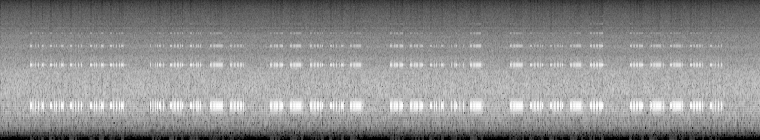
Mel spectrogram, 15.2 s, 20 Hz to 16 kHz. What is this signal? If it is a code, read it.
Hellschreiber (Feld-Hell, 122.5 baud), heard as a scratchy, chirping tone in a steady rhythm, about 920 Hz, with radio static. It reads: UNLMH JDK2C Q6OW6 QQNY6 2DD6A A5BPL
